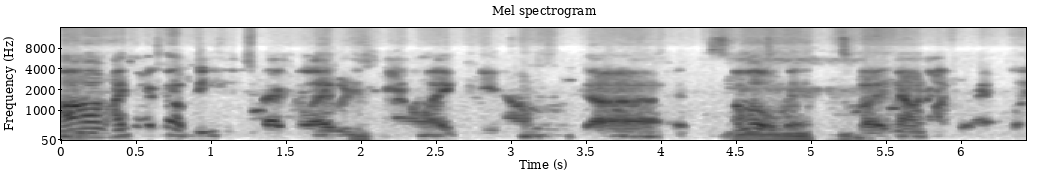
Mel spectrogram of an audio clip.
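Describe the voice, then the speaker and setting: A man's fairly quick speech with big swings in loudness, dry and close with no echo, over noticeable background noise. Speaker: comedian. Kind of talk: casual interview. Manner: halting.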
